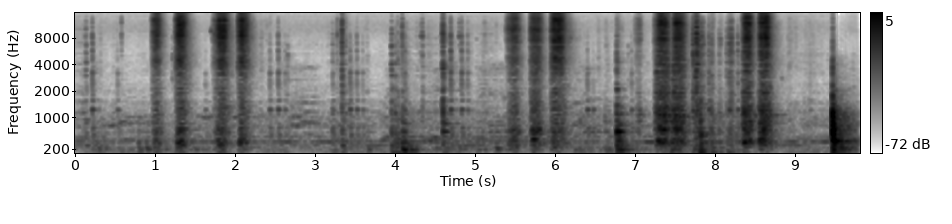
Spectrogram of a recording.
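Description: Small plastic clicks and knocks come from equipment being handled up close.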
